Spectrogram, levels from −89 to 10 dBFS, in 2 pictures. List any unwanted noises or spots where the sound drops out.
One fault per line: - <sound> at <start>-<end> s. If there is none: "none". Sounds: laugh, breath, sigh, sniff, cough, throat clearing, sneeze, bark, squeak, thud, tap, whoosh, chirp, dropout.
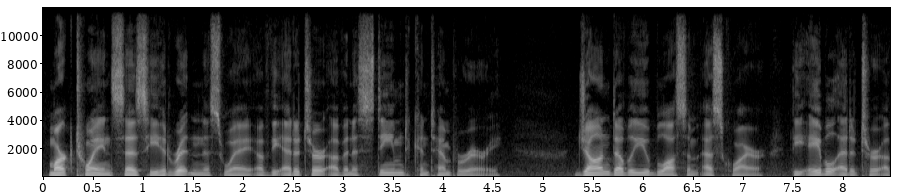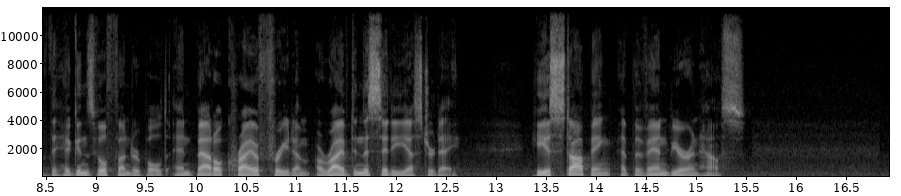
none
